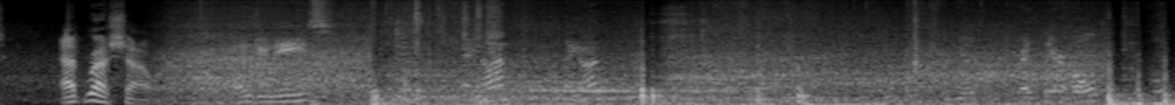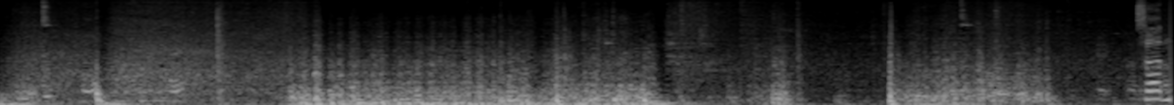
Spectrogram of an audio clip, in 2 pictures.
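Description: A vehicle's engine rumbles low.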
